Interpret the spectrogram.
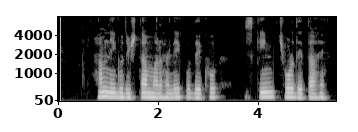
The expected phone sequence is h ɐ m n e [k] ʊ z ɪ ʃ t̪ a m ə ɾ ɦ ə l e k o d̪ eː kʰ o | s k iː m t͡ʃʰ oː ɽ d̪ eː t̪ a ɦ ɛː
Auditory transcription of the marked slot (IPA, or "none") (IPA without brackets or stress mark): ɡ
